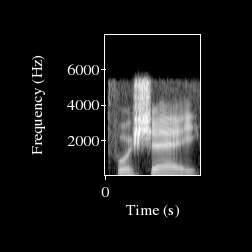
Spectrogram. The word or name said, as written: fourchee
